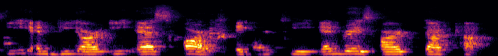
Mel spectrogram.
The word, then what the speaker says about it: Endre: Endre is spelled E-N-D-R-E. It's like Andre, only starts with an E.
